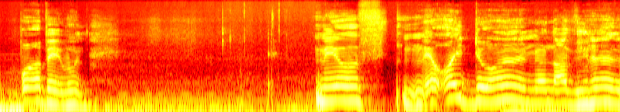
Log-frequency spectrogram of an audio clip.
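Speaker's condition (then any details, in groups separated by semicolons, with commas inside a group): Cerebral palsy; speech not normal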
